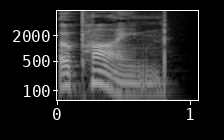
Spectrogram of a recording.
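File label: "opine", British English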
